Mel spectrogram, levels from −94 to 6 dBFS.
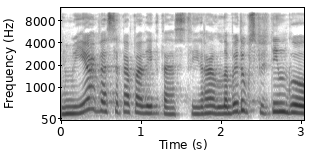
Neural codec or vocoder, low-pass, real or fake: autoencoder, 22.05 kHz, a latent of 192 numbers a frame, VITS, trained on one speaker; 9.9 kHz; fake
